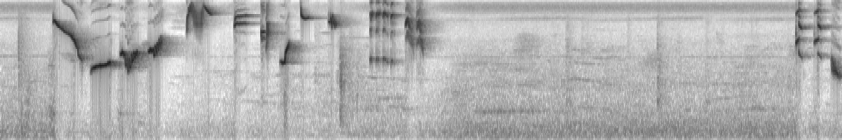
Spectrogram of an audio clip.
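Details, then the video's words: Orange-headed thrush pouring out a rapid, varied song of sharp high whistles, downslurred notes and quick trills, played to prompt lazy birds to sing; a quiet gap follows, then another short burst, with a steady thin background whine. "ANIS KEMBANG GACOR, PANCINGAN AK MALAS BUNYI BIAR GACOR"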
